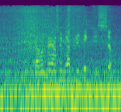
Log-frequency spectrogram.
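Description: A car's engine and road noise heard from inside the moving cabin as a steady low hum, with a person's voice over it.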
